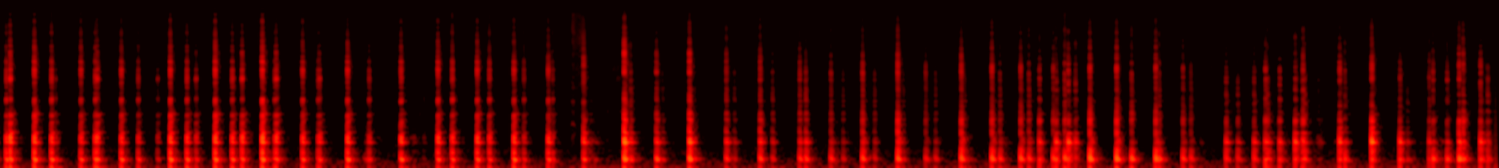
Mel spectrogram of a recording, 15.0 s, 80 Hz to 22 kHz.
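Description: Fingertips and nails tap rapidly on a light, solid wooden tabletop. The result is a continuous stream of short, dry, woody clicks with a tone around 690 Hz over a soft low thump. Each tap dies away almost instantly.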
